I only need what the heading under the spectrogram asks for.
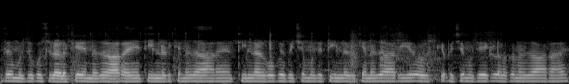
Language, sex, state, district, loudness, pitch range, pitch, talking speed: Hindi, male, Maharashtra, Solapur, -27 LUFS, 145-150 Hz, 145 Hz, 355 wpm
